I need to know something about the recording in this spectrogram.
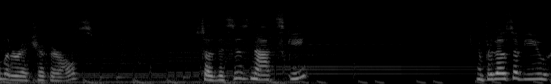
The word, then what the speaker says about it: Natsuki: Natsuki it's funny cuz they spell it Natsuki but it's actually pronounced in Japanese not ski we also got Yuri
